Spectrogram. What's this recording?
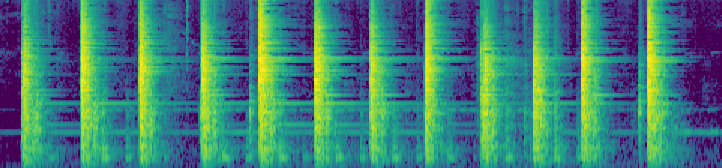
Steel On Steel Impacts Many
Metal, Friction, Hit, Plastic, Tool, Impact, Tools, Crash, Steel, Bang, Boom, Smash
